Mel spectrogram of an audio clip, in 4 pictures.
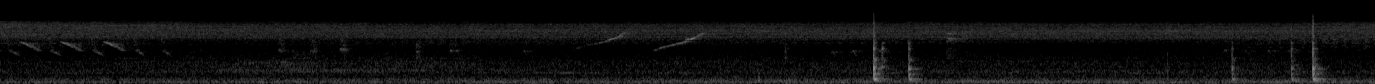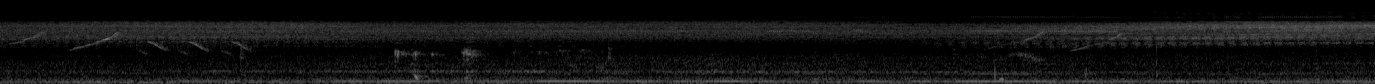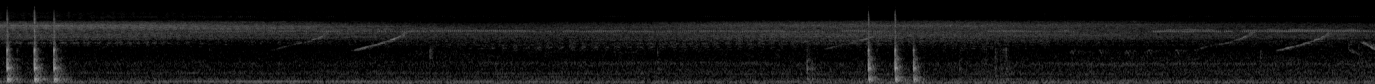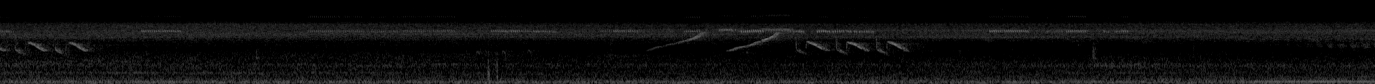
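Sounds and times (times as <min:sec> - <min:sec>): insect chorus hiss: 0:00.0 - 0:55.0.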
